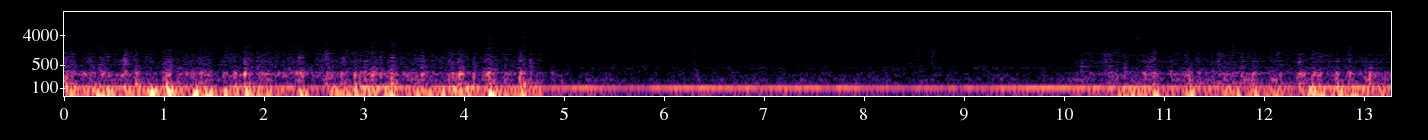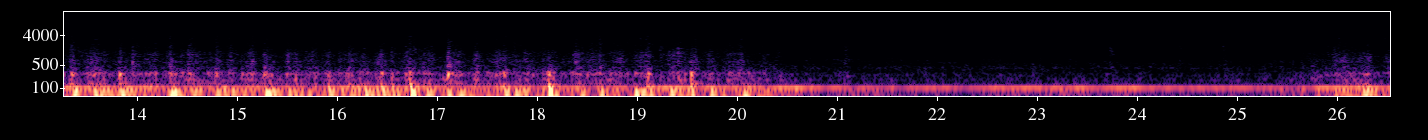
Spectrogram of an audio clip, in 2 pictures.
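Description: A washing machine hums steadily.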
